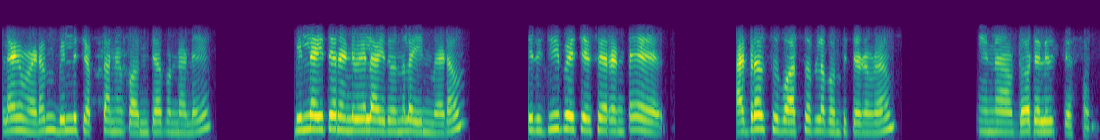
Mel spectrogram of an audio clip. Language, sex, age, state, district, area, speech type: Telugu, female, 30-45, Andhra Pradesh, Sri Balaji, rural, conversation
